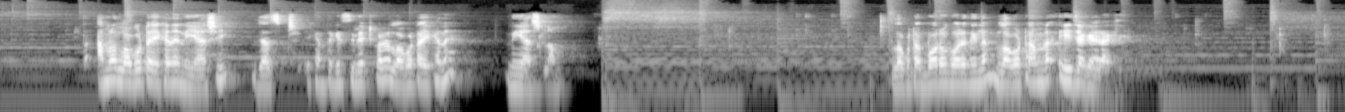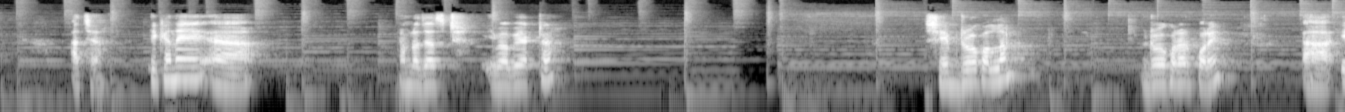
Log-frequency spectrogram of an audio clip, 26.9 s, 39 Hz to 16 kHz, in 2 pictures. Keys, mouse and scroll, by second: 0.2 ctrl+space, 0.2 ctrl+click, 1.6-4.3 drag, 5.9-7.1 alt+shift+drag, 7.9 click, 8.2 click, 9.0 space, 9.1 click, 9.8-10.5 drag, 10.7 click, 11.2 ctrl+space, 11.2 ctrl+click, 12.0 click, 12.0 space, 12.8 click, 12.8 space, 16.0-21.5 drag, 22.3 F1, 23.6 click, 23.6 space, 23.9 click, 24.2 click, 24.7 click, 24.9 space, 25.1 click, 25.6 click, 25.6 space.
